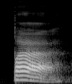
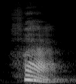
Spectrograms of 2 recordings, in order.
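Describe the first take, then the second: First: The two lips close and then release. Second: Air blows between the two lips. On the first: "dua bibir yang disambung" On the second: "dua bibir yang dianginkan"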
